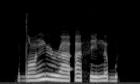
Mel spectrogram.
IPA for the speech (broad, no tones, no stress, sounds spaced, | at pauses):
dˤ a ŋ ʉ ɹ a ʔ a θ i n ə b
